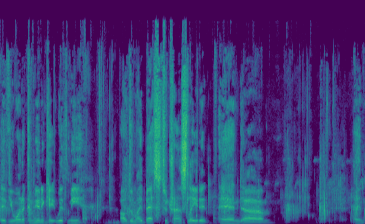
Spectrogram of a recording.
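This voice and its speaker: The speech is fairly slow, with ordinary pitch variation. Noticeable background noise runs underneath. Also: man. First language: Spanish. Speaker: travel vlogger. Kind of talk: casual vlog talk to camera. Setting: outdoors on a trail. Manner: halting, with fillers and restarts.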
